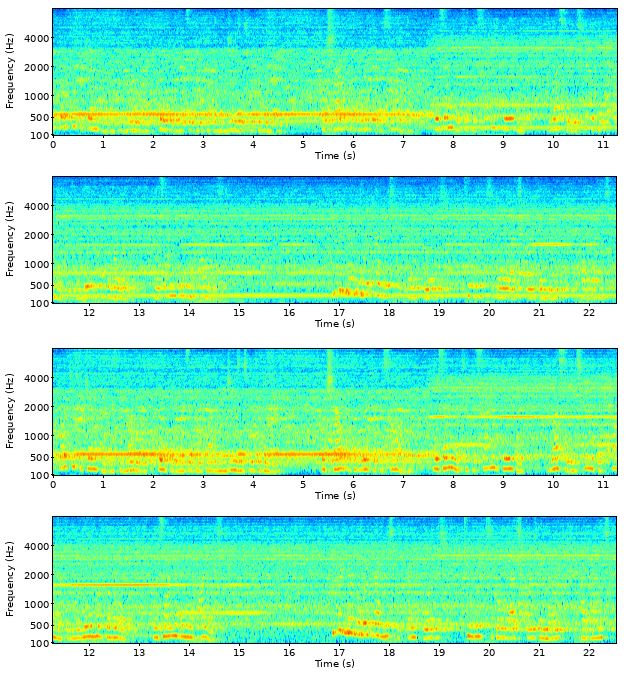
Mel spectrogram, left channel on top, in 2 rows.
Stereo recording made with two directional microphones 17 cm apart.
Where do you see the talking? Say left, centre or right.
right.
